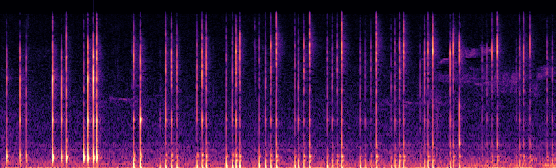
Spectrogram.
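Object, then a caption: Plastic pump bottle. Long nails tap on the pump cap and body of a plastic nail polish remover pump bottle. A quick, irregular run of sharp, dry, clicky taps rings out, each bright and gone almost instantly, over a low steady background hum.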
